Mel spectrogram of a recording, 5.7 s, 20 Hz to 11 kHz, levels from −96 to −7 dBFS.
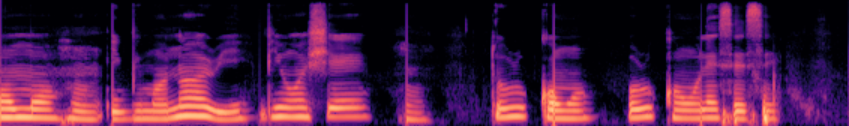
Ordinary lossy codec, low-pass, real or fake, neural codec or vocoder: none; 9.9 kHz; real; none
